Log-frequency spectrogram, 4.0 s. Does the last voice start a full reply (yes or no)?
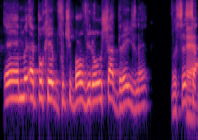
no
